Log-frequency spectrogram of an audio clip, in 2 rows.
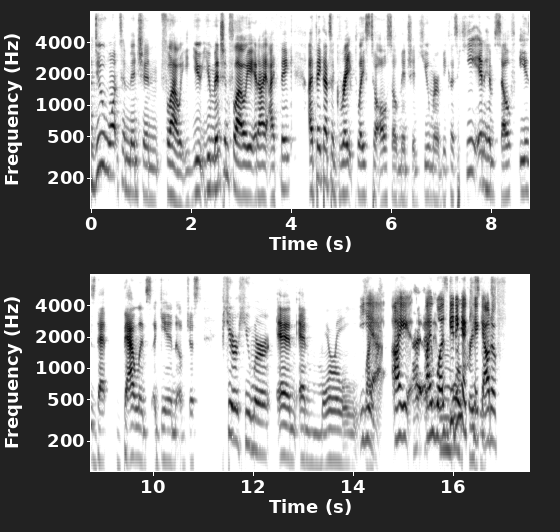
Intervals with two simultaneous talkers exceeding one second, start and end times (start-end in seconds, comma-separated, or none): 15.2-16.9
